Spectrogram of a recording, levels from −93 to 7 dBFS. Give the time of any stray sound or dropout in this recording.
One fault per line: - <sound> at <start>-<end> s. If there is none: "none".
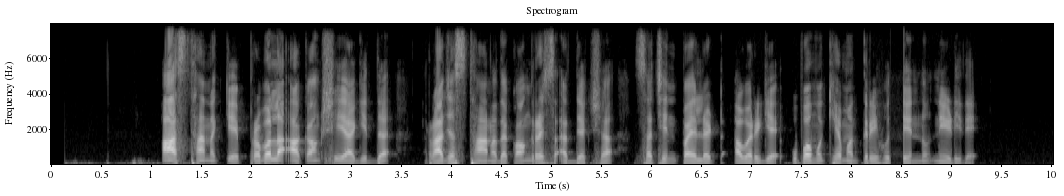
- dropout at 8.4-8.5 s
